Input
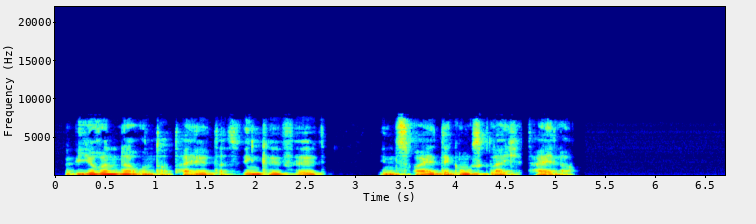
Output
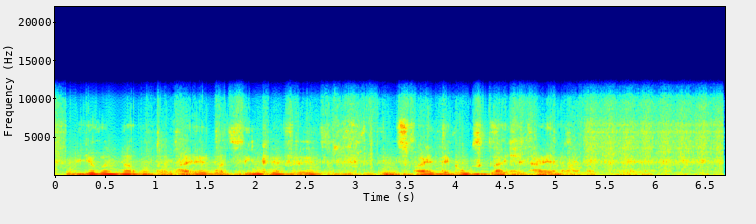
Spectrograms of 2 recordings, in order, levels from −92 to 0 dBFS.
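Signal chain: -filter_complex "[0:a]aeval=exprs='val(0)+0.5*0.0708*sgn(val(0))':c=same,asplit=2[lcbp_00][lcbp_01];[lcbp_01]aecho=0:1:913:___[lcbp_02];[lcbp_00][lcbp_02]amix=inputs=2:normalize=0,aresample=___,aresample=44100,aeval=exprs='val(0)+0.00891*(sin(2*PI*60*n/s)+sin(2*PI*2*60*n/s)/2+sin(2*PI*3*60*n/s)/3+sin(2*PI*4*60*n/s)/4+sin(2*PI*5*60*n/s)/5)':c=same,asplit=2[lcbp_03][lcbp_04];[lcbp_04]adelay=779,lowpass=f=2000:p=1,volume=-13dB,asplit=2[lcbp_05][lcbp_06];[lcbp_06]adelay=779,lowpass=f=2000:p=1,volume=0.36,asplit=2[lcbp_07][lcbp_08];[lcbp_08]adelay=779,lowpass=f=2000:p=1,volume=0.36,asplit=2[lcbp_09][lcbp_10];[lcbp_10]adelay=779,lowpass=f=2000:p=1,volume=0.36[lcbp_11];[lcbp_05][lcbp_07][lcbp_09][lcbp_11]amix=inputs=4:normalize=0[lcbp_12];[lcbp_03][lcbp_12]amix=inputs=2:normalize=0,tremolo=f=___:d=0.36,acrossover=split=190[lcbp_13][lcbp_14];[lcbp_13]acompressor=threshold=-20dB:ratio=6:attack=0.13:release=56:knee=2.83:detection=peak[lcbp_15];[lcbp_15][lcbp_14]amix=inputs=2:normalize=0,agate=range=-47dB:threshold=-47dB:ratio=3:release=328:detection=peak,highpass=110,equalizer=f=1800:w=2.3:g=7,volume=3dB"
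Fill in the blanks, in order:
0.282, 22050, 5.4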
